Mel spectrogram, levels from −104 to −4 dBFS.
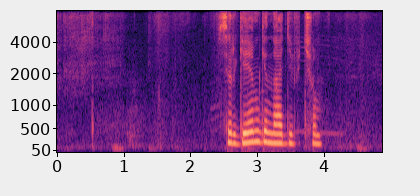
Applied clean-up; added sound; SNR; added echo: none; none; none; none.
